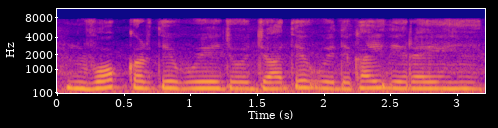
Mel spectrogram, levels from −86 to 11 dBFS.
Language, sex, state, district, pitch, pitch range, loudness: Hindi, male, Uttar Pradesh, Gorakhpur, 220 Hz, 210-230 Hz, -15 LUFS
